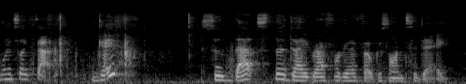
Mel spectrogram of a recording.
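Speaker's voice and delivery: ordinary talk, nothing marked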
